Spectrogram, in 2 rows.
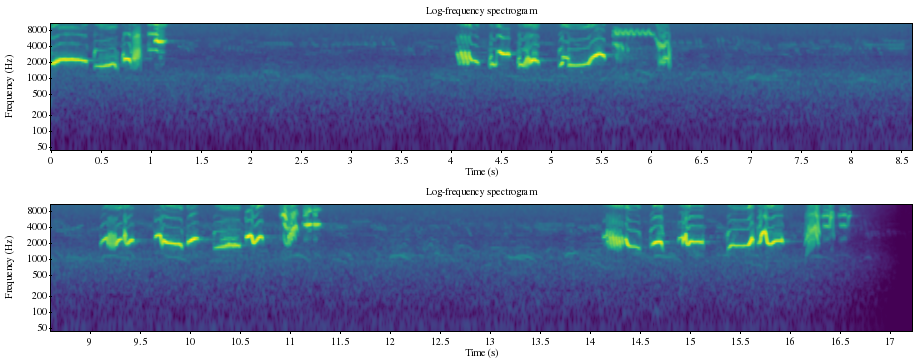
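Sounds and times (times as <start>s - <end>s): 
blackbird singing: 0.0s - 16.8s.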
